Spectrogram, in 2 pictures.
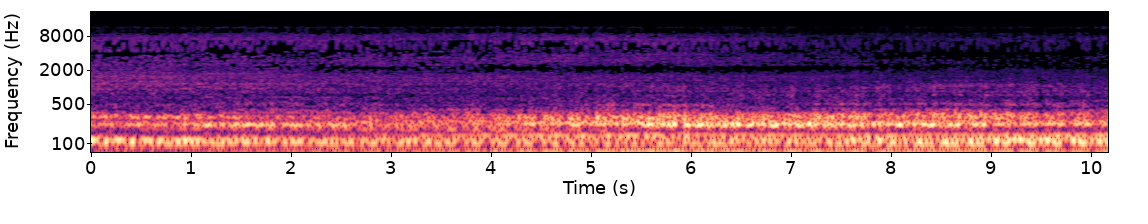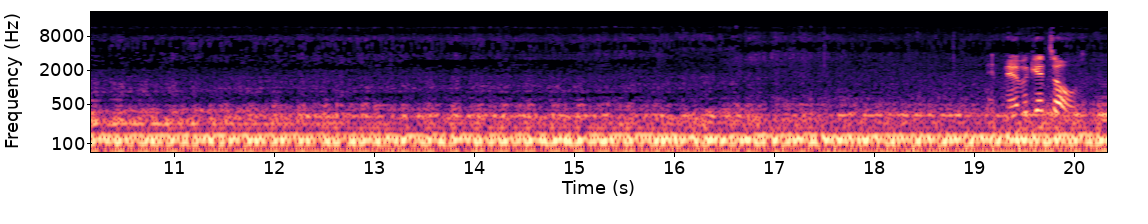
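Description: A car engine idles with a deep, steady exhaust rumble close by.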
